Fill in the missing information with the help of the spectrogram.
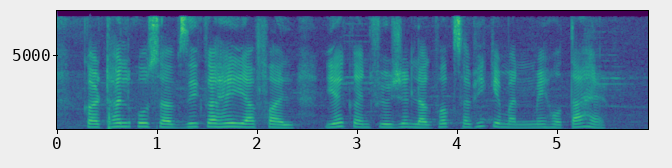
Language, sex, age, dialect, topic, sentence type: Hindi, female, 18-24, Marwari Dhudhari, agriculture, statement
